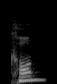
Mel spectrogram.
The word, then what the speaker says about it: consciously: Consciously. So con, it's quite an easy bit. Shus, almost like we are telling somebody to be quiet in a library. Shh, shh, consciously.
